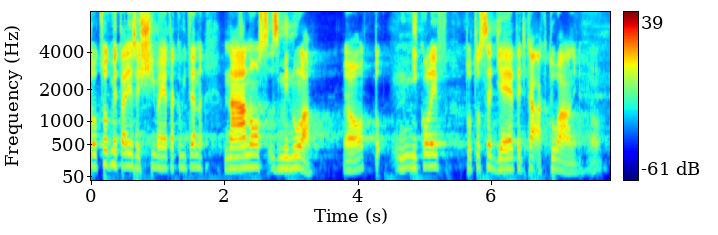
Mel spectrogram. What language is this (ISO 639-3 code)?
ces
